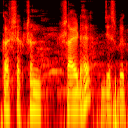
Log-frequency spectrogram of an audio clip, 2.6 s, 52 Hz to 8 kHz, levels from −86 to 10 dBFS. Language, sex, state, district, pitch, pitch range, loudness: Hindi, male, Uttar Pradesh, Lucknow, 105 Hz, 105-155 Hz, -20 LUFS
